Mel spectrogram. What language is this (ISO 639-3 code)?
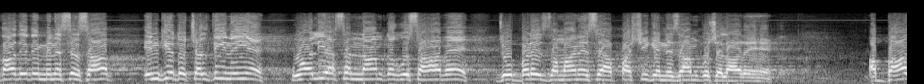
urd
